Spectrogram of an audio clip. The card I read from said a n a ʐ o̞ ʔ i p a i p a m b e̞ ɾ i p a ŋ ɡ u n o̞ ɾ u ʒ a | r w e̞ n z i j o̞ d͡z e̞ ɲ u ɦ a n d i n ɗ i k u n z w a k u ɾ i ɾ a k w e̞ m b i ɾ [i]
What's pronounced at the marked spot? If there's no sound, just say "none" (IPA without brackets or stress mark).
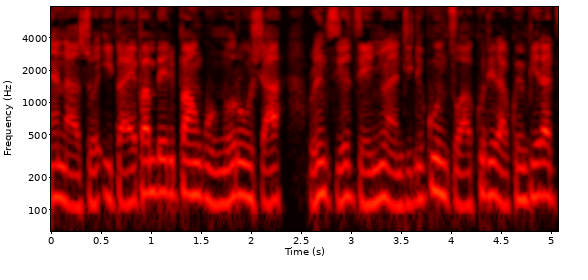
a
